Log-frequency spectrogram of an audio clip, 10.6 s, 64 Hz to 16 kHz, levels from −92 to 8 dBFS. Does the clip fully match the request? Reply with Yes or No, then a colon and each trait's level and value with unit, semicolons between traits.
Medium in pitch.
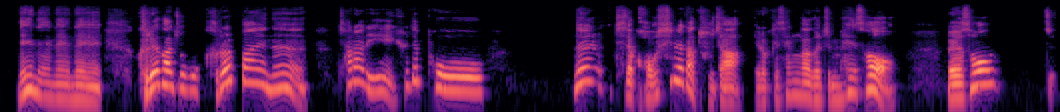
Yes: medium, 180 Hz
